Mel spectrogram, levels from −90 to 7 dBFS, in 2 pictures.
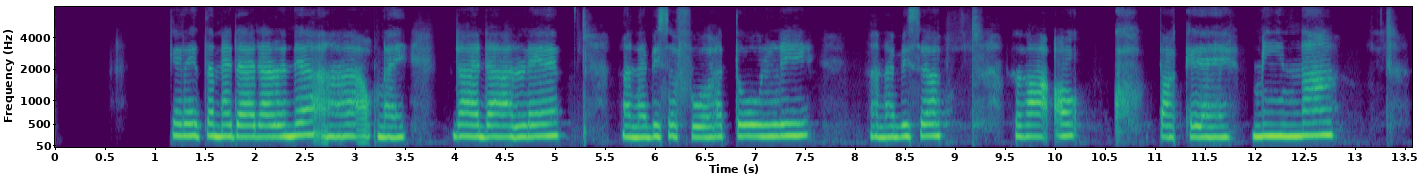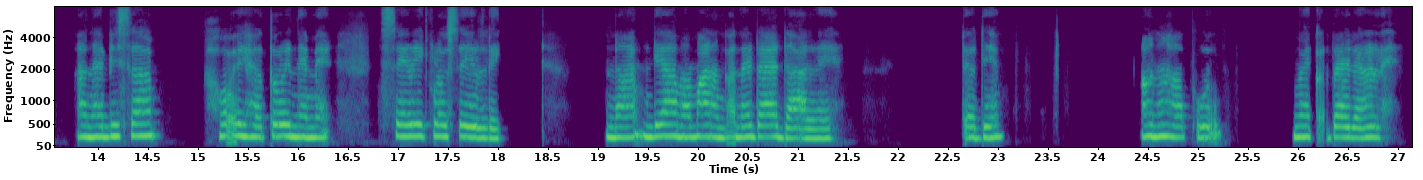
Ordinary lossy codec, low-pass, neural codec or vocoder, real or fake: none; none; codec, 16 kHz, 2 kbps, FreqCodec, larger model; fake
